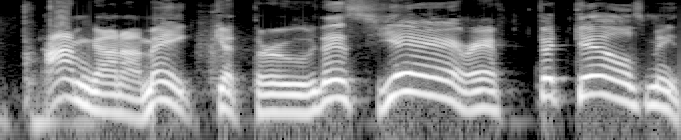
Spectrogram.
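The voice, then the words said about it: Poor sung imitation of another singer. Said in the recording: “my poor impersonation”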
